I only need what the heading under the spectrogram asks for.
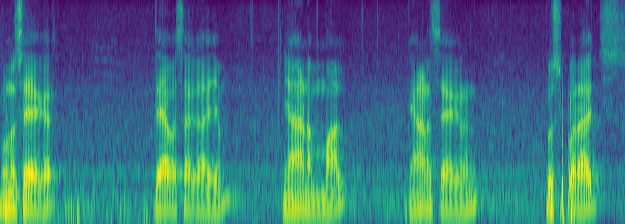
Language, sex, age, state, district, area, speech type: Tamil, male, 60+, Tamil Nadu, Erode, rural, spontaneous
